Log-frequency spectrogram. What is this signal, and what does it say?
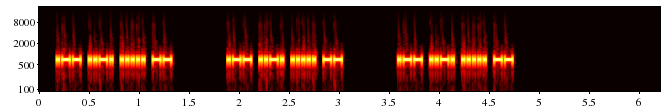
Morse code, heard as a keyed tone, about 46 wpm, 700 Hz. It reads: WF5M WF5M WF5M
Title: USA Call Signs - 4 Characters - Repeated 3x - 45wpm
